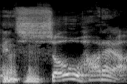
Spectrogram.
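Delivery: put-on southern US accent. Quoting an old American man drinking on the golf course, imitating a big southern accent. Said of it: "in his big like southern sort of accent".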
